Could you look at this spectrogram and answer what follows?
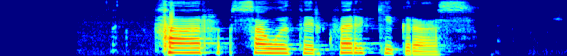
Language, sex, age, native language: Icelandic, female, 40-49, Icelandic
